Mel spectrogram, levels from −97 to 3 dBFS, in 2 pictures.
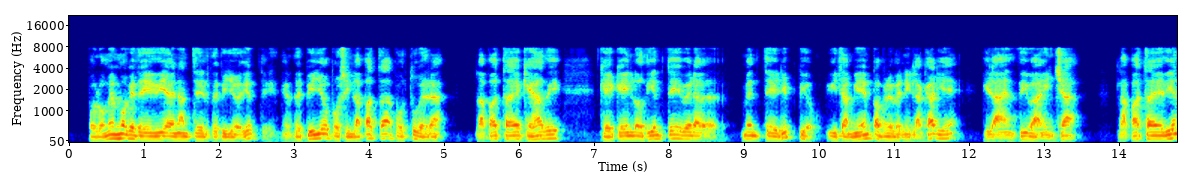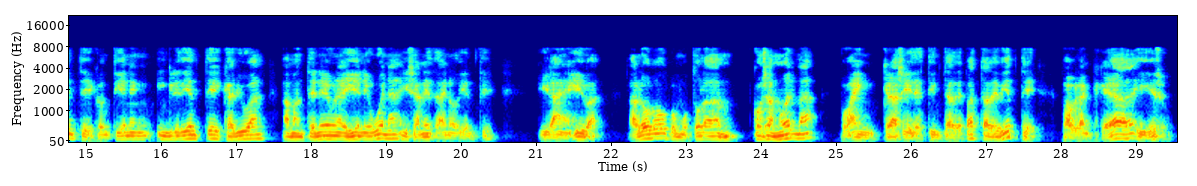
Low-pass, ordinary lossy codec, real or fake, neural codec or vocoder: none; none; real; none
